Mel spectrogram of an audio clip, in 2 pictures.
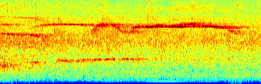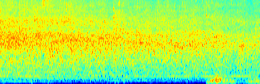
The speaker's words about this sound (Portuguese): Aplaude, aplaude a misericórdia de Deus.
